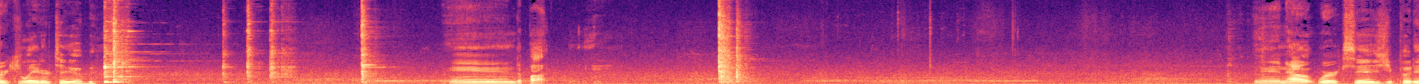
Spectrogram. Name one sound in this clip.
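Metal parts of a coffee pot clink together.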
